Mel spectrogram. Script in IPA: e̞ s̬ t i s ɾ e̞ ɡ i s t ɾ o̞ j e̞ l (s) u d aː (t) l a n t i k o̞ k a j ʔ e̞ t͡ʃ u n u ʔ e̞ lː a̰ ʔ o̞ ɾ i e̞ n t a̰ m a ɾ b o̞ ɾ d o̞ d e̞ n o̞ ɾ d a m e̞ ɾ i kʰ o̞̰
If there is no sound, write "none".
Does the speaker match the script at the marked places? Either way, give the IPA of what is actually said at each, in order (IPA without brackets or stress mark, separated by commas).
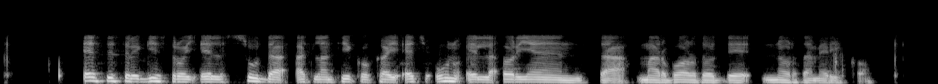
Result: s, t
